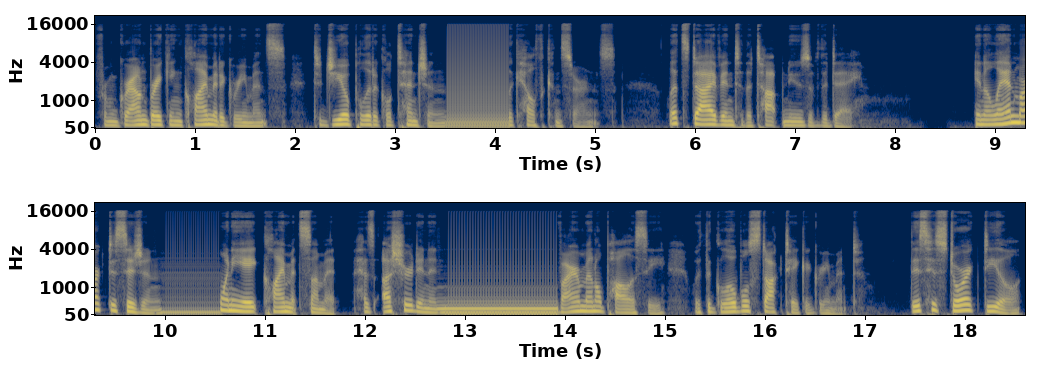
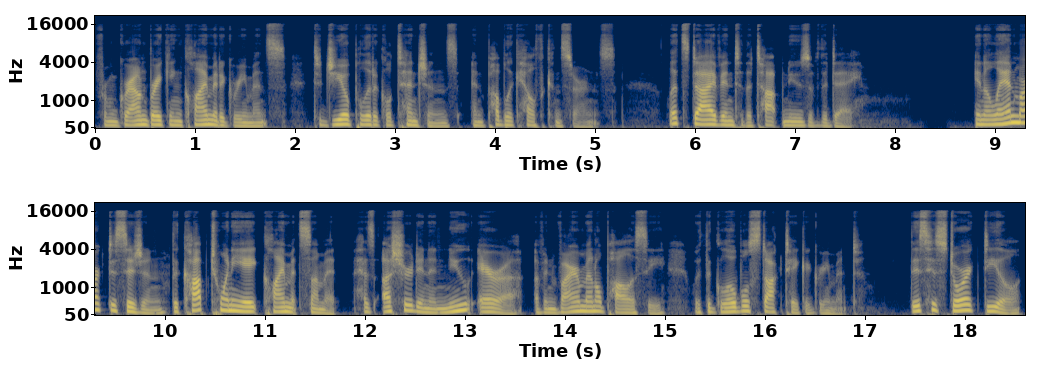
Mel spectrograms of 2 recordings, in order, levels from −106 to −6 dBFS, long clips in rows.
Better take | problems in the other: second | audio freezing; at 3.5 s for 0.5 s, at 10 s for 0.5 s and at 13 s for 1 s

